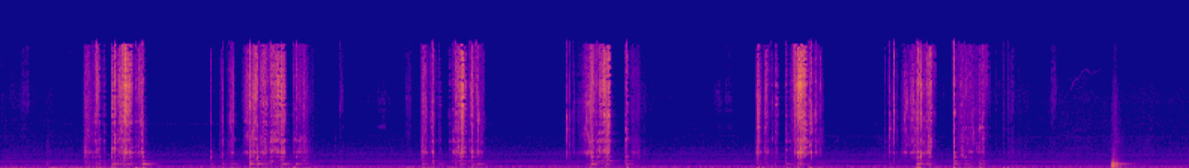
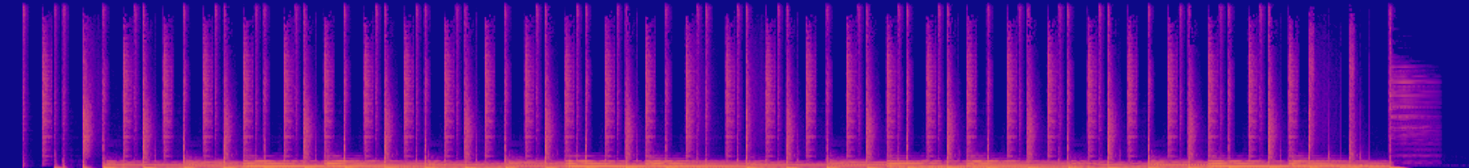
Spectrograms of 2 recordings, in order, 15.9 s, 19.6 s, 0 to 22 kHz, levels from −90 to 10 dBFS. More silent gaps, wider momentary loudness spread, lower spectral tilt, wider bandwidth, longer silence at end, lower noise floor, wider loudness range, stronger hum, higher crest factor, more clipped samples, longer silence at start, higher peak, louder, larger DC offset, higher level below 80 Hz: neither; first, 22 LU vs 6 LU; second, 0 dB/octave vs -5.5 dB/octave; second, 17 kHz vs over 20 kHz; first, 0.85 s vs 0.6 s; about the same, -60 dBFS vs -63 dBFS; first, 10 LU vs 2 LU; neither; first, 32 dB vs 16 dB; neither; second, 0.05 s vs 0.3 s; first, -4 dBFS vs -8 dBFS; second, -29 LUFS vs -25 LUFS; neither; second, -54 dBFS vs -30 dBFS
